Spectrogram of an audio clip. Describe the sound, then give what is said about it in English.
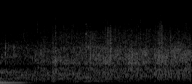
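A church audience claps steadily at news that an offer on land was accepted, a dense wash of many hands with no pauses, fairly quiet throughout. “You can clap.”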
